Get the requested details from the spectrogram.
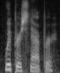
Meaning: A young and cheeky or presumptuous person; often with a connotation of ignorance via inexperience
- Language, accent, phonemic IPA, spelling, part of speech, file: English, US, /ˈʍɪpəɹˌsnæpəɹ/, whippersnapper, noun, En-us-whippersnapper.ogg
